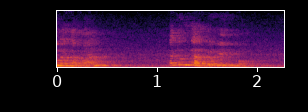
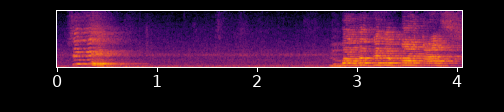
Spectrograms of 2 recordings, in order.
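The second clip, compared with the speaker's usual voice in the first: very high opening cry, then raised voice; shouted challenge; 4 semitones higher, slower than usual. Acted. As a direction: dare your rival to fight, shouting. Acted challenge to fight fair. (pasigaw na paghamon)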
